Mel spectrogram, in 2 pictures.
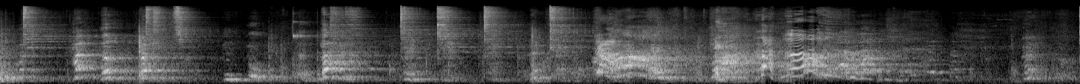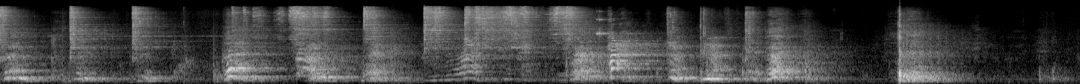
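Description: Metal swords clash and ring in quick bursts, echoing in a large hall.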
